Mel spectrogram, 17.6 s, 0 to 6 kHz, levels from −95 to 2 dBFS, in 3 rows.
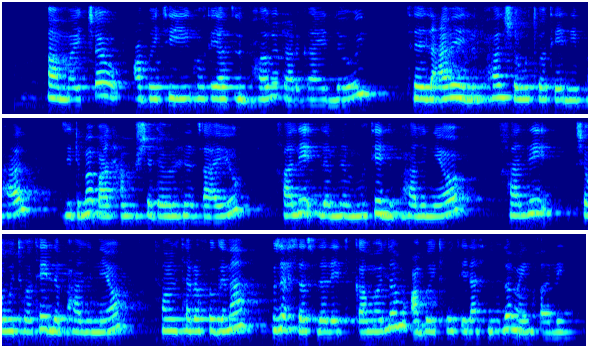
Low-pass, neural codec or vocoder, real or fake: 5.4 kHz; none; real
